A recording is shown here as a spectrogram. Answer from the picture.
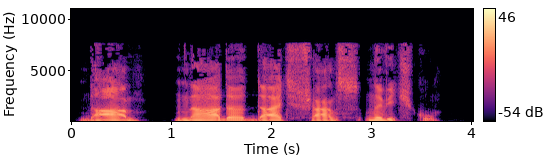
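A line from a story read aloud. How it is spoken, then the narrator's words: Plain. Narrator (Russian): сказал Бадер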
